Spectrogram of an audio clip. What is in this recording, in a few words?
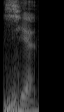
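"xian", Mandarin Chinese, neutral tone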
